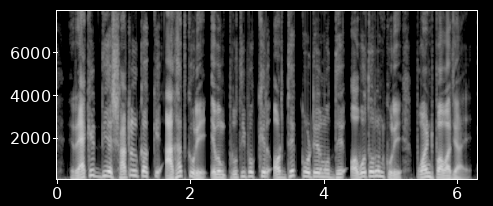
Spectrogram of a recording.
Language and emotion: Bengali, neutral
